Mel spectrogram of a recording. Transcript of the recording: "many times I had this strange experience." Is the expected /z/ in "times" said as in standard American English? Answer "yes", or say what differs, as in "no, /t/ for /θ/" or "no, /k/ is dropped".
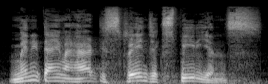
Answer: no, /z/ is dropped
